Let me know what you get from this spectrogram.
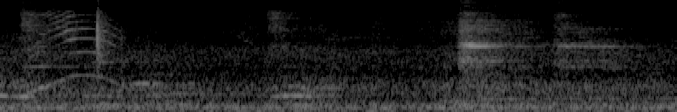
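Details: Kittens fighting for food, giving a couple of arched, harmonic meows early on and a higher thin mew near the end over steady background hum.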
